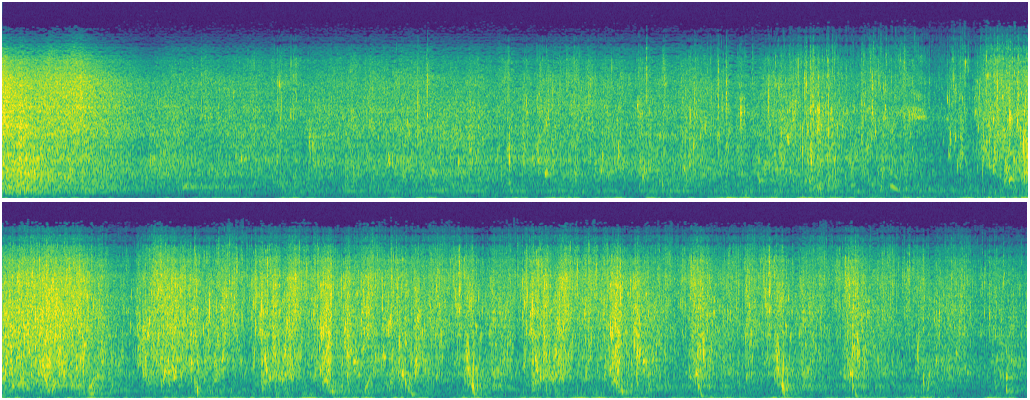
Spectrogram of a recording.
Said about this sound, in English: Then, just opposing all that, is the very soothing sounds of Julie swimming through water.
